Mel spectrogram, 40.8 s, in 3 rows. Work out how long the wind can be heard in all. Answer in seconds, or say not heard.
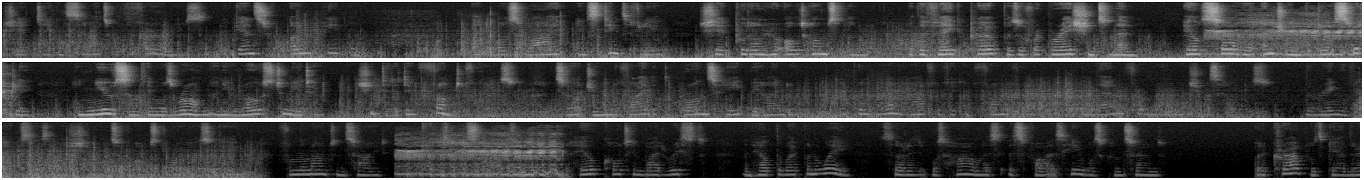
30 s.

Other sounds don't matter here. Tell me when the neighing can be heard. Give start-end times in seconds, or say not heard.
12.0-13.8, 31.1-32.9.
